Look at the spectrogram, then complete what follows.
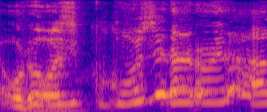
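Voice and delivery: high, loud self-quote with a laugh; high mock inner voice. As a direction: squeak out the silly inner thought. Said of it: "って、これあるあるじゃない？".

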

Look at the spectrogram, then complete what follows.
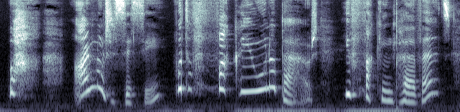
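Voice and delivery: he is seething and lets it all out; angry outburst. A narrator's reading. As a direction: snap back at the lecturer in outrage. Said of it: "feeling his blood boiling".

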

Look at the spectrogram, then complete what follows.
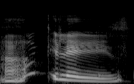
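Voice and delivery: loud, high, drawn-out silly voice; Hunkylees. Retold or imitated. Player imitating a favorite character voice, loud and silly. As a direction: belt out the name, laughing. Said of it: "I like Hunkylees' voices".

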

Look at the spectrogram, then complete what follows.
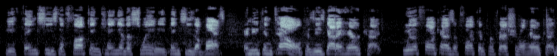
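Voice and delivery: ordinary delivery

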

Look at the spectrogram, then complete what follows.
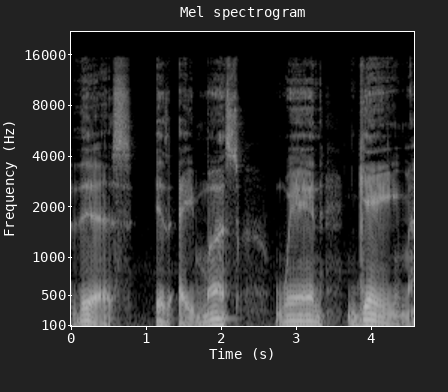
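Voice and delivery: deepest bass, very slow and drawn out; extremely deep bass voice. Shown as a demonstration. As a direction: sink into your lowest bass, dragging each word. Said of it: "I'm gonna get into my deepest voice I can let you guys hear".

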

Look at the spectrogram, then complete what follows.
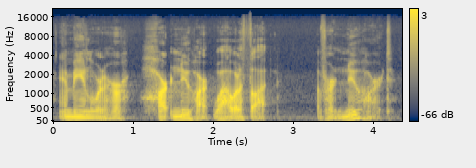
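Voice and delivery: hushed awe. Real, not acted. Awed recollection of patient.

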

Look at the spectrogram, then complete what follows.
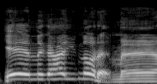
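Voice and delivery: high-pitched acted surprise; mock surprised reply. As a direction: answer the stranger high, playing it up. Acting out own reply to stranger.

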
